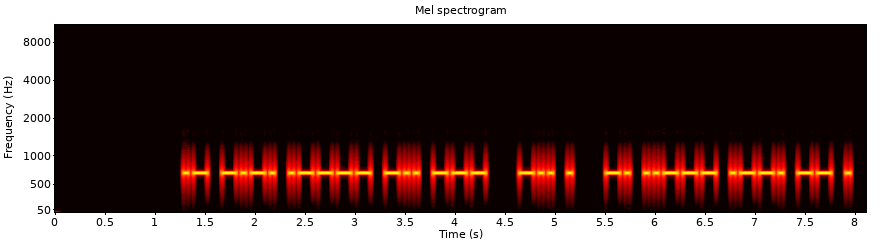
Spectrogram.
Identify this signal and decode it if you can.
Morse code, heard as a keyed tone, about 25 wpm, 700 Hz. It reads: AC1DO DE N2PME
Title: USA Callsign DE Callsign - 5 Characters - 25wpm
